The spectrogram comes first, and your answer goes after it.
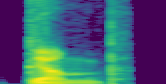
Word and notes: dump: British English

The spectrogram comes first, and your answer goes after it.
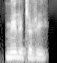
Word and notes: military: Indian

